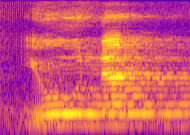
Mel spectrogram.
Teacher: ba sifatnya syiddah, inhibas jarayan shaut, tertahan aliran suara ketika mengucapkannya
